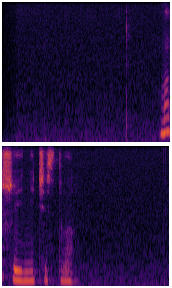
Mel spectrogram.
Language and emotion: Russian, neutral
